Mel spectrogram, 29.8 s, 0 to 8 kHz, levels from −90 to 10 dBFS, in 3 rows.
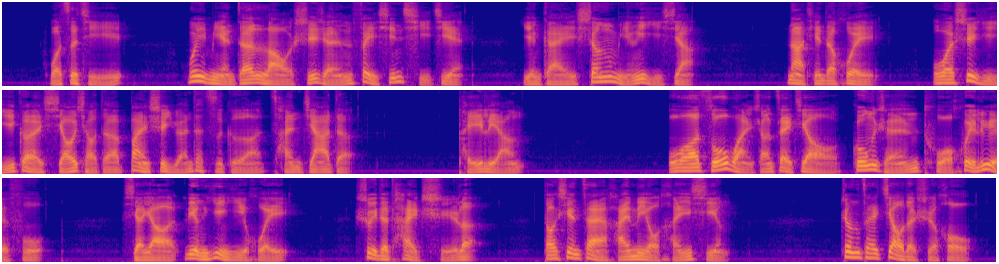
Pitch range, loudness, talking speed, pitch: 90-125 Hz, -20 LUFS, 160 characters per minute, 120 Hz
